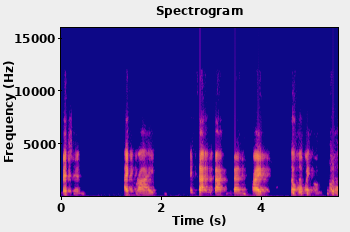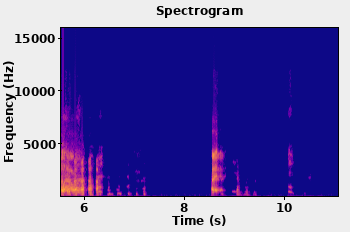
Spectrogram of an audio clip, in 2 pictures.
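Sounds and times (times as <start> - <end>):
woman laughing into microphone: 5.4 - 7.2.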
